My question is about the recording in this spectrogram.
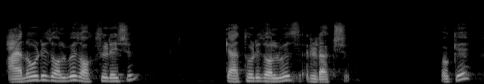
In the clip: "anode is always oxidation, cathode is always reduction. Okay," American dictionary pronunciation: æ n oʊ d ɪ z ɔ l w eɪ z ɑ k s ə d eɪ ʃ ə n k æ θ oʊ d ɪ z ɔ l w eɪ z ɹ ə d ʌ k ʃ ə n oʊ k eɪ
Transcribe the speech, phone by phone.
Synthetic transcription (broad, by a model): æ n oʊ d ɪ z ɔ l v eɪ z ɑ k s ə d eɪ ʃ ə n k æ t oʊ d ɪ z ɔ l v eɪ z ɹ ə d ʌ k ʃ ə n oʊ k eɪ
